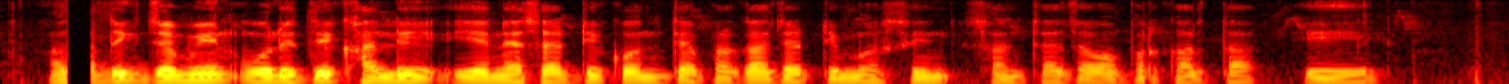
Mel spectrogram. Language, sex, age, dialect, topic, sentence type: Marathi, male, 25-30, Northern Konkan, agriculture, question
